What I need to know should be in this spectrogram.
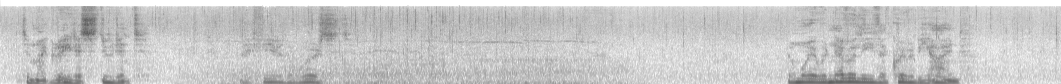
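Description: An older man speaks in a low, grave voice, close by.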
